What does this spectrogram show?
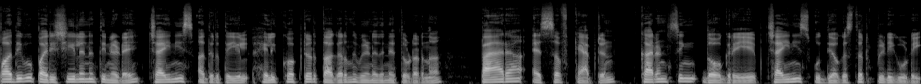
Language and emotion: Malayalam, neutral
